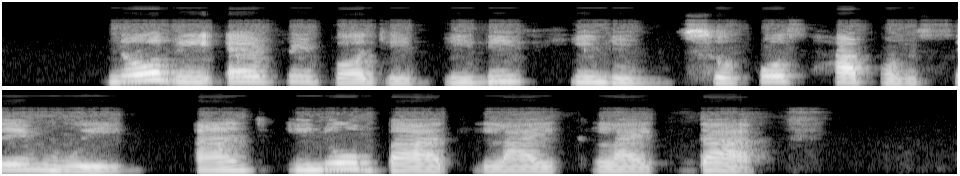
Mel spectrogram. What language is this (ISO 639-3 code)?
pcm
